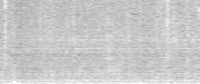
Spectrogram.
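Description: A steady, low engine hum, as of a vehicle idling, with light wind on the microphone. No shot is fired.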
